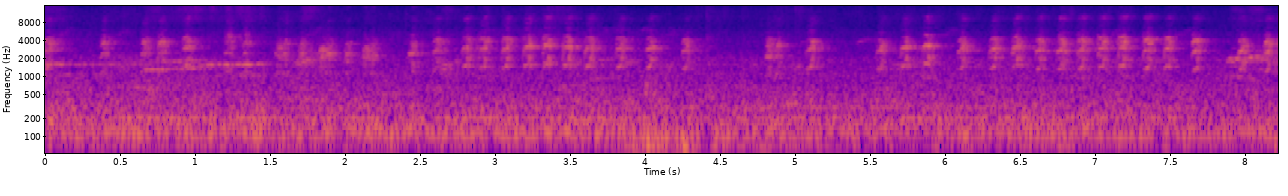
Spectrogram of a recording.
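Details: A red-vented bulbul (Pycnonotus cafer) gives an alarm call, scolding a lizard to protect its young: harsh, scratchy scolding notes in quick bursts, close together, over a low background rumble.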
